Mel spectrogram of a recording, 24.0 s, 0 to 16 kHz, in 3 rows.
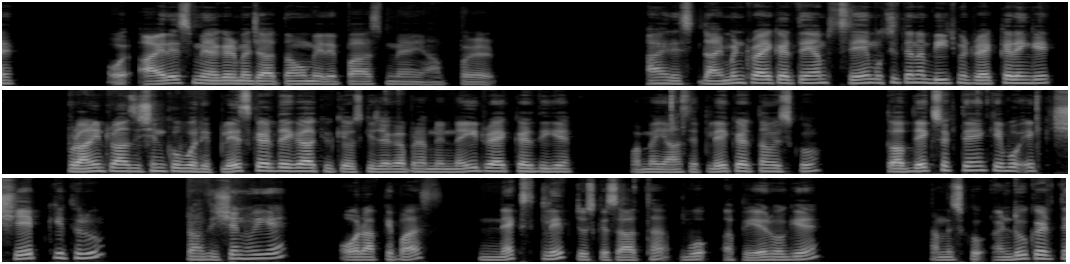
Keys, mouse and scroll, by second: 5.1-10.3 drag, 10.8 click, 12.9 space, 15.0 space, 15.2 click, 15.7 space, 20.6 click, 21.0 space, 23.3 ctrl+z.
